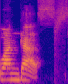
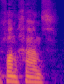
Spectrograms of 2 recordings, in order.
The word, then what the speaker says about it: van Gaans: Well, was correct, and then Van Gaans. Van Gaans. Yeah, okay. We have the g at the beginning.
